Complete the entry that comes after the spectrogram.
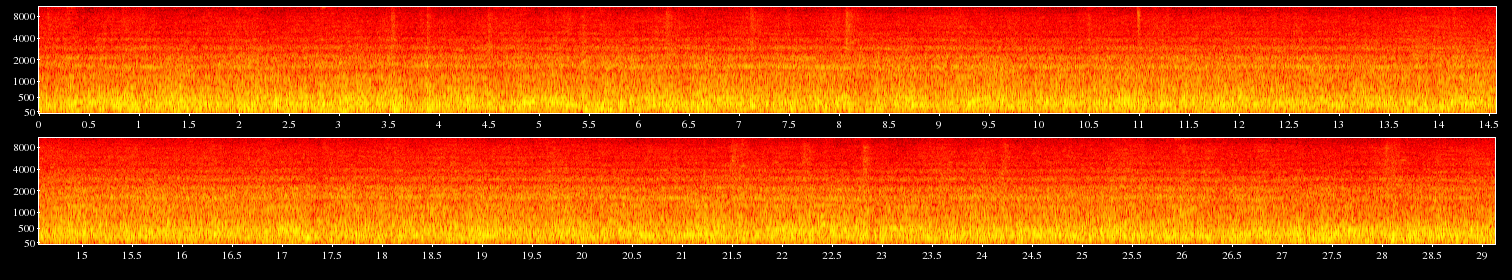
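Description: Container wagons of a long freight train rolling past at close range: a steady rumble of steel wheels on rail, with faint ringing tones and occasional clicks as wheels cross rail joints.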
